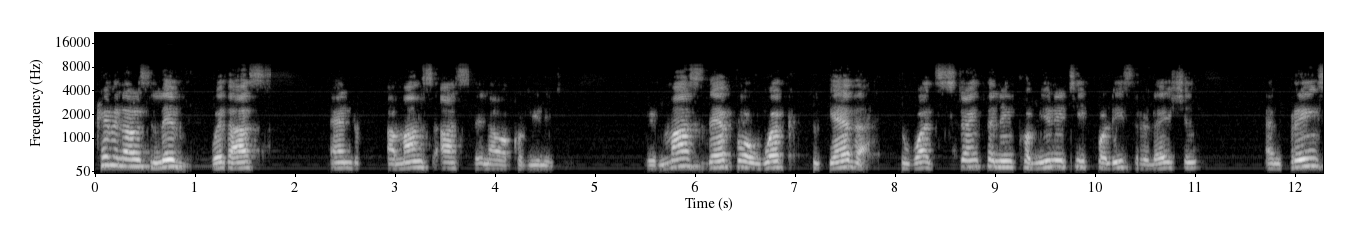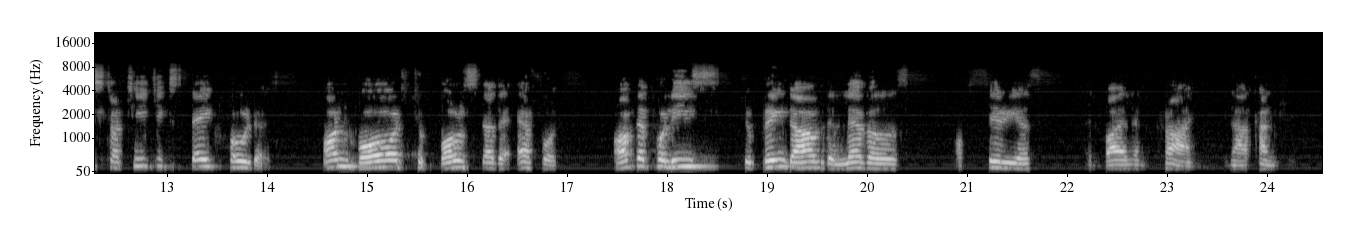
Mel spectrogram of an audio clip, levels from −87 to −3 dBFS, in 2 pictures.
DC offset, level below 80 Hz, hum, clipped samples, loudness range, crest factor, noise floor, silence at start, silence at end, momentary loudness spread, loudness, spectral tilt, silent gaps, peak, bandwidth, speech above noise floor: under 0.1%; -82 dBFS; none; under 0.1%; 4 LU; 20 dB; -68 dBFS; 0 s; 0.45 s; 15 LU; -25 LUFS; -5.5 dB/octave; none; -6 dBFS; 8.8 kHz; 44 dB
